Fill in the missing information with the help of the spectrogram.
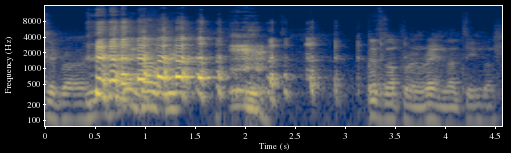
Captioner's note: laughing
